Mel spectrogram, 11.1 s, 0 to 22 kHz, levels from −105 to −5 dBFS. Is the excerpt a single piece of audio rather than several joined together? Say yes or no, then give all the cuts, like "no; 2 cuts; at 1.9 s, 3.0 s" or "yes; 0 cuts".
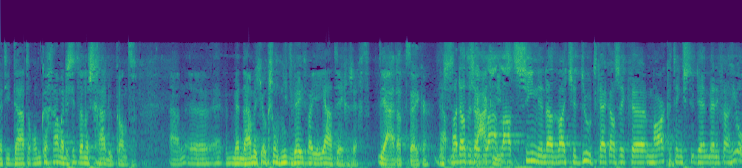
yes; 0 cuts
